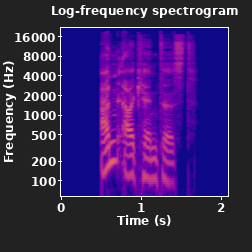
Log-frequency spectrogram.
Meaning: second-person singular dependent subjunctive II of anerkennen
- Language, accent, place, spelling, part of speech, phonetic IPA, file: German, Germany, Berlin, anerkenntest, verb, [ˈanʔɛɐ̯ˌkɛntəst], De-anerkenntest.ogg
